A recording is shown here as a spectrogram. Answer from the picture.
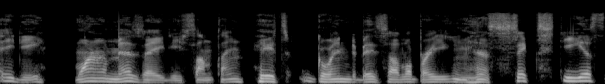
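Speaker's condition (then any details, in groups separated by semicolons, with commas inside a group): Parkinson's disease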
